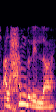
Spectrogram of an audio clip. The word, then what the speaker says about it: Alhamdulillah: And if you pronounce the wrong word, so when it's Alhamdulillah, you pronounce it so that the ha, with the middle of the throat, is waziah.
